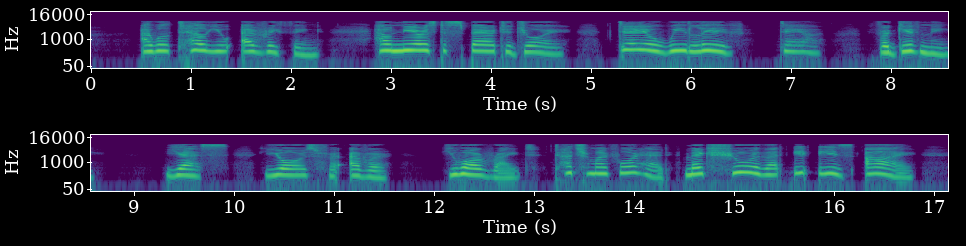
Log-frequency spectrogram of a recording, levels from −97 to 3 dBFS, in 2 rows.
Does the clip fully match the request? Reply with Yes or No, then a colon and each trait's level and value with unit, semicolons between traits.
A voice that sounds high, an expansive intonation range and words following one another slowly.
No: very high, 255 Hz; average, 4.0 semitones; slow, 115 wpm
